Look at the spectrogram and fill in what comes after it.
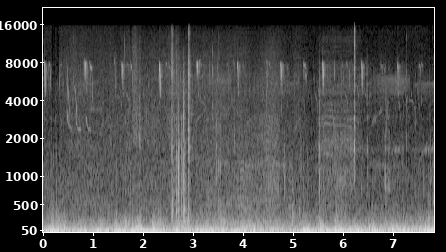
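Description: Birds calling in short, high chirps repeated every half second or so, over a steady low rumble, with a brief rasping call about three seconds in.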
